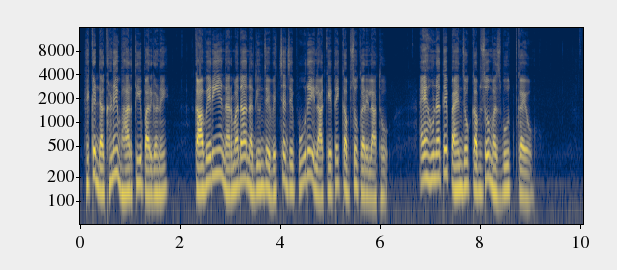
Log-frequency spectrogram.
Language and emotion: Sindhi, neutral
